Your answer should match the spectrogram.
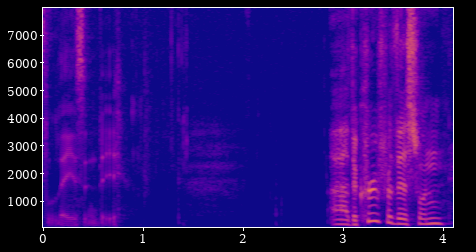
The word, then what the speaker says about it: Lazenby: And I said George Lazenby, and my English friend It's corrected Lazenby. me. Gavin corrected me that it's Lazenby.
